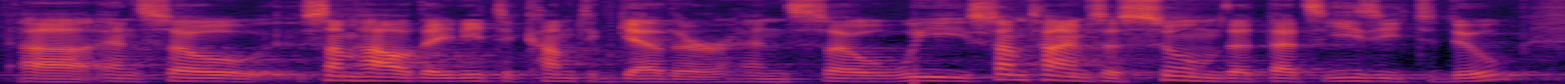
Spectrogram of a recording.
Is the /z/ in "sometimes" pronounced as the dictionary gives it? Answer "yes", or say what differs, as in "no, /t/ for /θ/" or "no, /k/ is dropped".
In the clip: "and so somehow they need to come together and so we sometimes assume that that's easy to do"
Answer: yes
